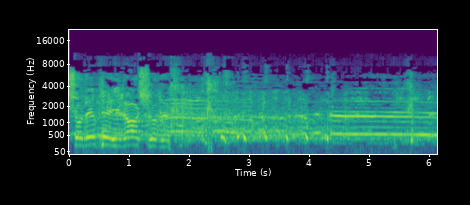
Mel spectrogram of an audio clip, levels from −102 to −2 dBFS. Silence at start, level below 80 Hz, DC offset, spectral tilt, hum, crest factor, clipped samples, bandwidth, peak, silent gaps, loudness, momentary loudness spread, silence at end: 0 s; -64 dBFS; under 0.1%; -1.5 dB/octave; none; 16 dB; under 0.1%; 11 kHz; -2 dBFS; none; -18 LUFS; 7 LU; 0 s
